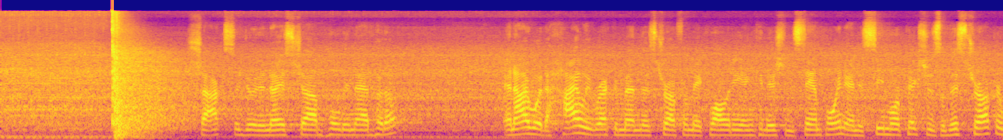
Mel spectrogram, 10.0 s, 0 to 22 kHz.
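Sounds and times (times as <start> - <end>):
diesel engine idling: 0.0 - 10.0
car hood slamming: 1.1 - 1.9.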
